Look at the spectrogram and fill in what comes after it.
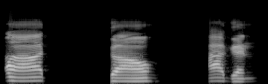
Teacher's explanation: इसमें मुख से अधिक सांस निकलती है और नाक से क्या होता है? कम सांस निकलती है। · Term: अनुनासिक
